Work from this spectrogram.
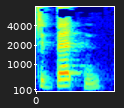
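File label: "Tibetan", English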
